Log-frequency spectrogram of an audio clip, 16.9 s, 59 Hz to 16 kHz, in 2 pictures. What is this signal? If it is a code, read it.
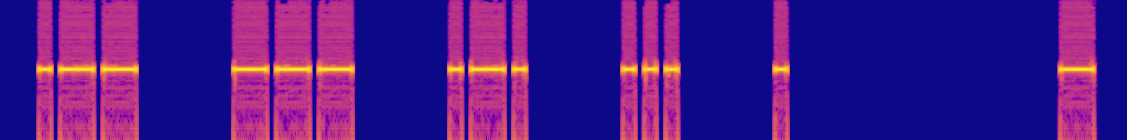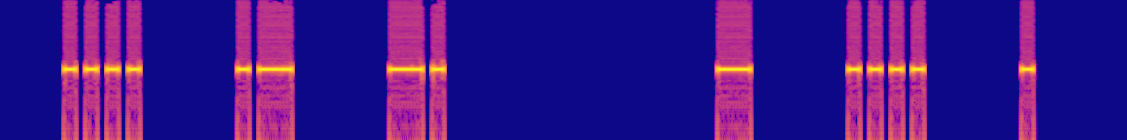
Morse code, heard as a keyed tone, about 15 wpm, spaced as for 8 wpm, 1000 Hz. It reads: WORSE THAN THE
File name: qotdfiles / 8wpm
